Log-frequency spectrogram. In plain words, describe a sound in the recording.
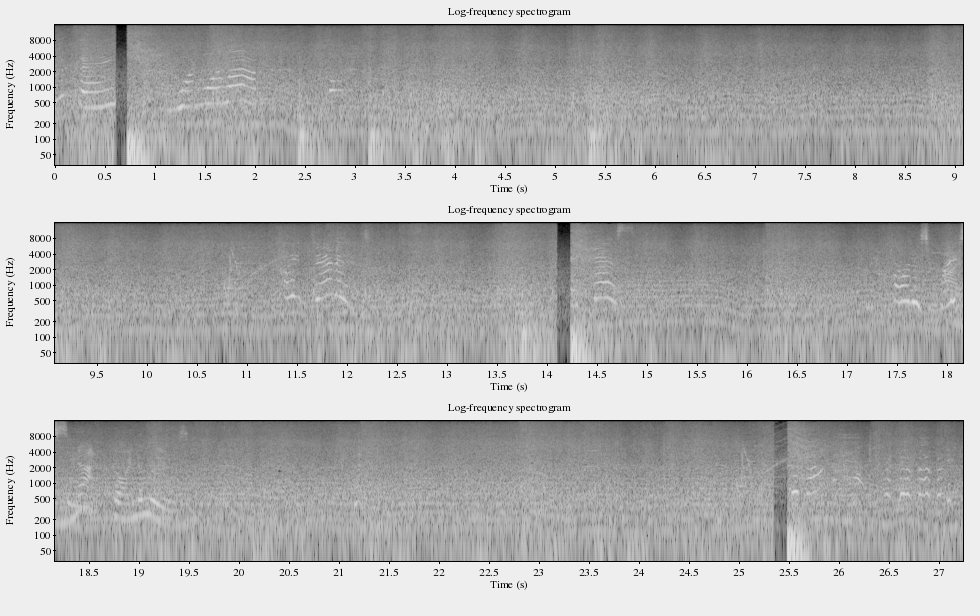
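A jet ski engine drones steadily while speeding over water.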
